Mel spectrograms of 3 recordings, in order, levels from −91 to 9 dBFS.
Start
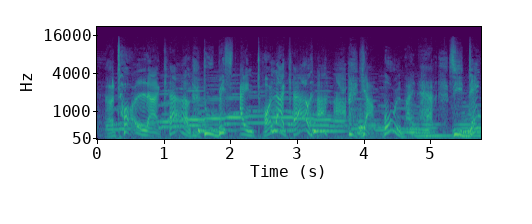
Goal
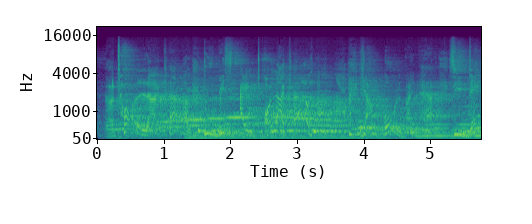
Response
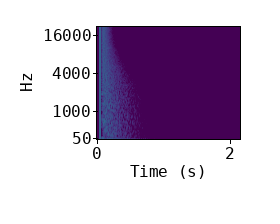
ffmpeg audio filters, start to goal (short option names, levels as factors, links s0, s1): -filter_complex "[0:a]asettb=1/sr,asplit=3[s0][s1][s2];[s0]atrim=end=1.324[s3];[s1]atrim=start=1.32:end=3.99,asetpts=PTS-STARTPTS,afade=t=in:d=0.004:c=qsin,afade=t=out:st=2.666:d=0.004:c=qsin,aeval=exprs='val(0)+0.0158*(sin(2*PI*60*n/s)+sin(2*PI*2*60*n/s)/2+sin(2*PI*3*60*n/s)/3+sin(2*PI*4*60*n/s)/4+sin(2*PI*5*60*n/s)/5)':c=same[s4];[s2]atrim=start=3.986[s5];[s3][s4]acrossfade=d=0.004:c1=hsin:c2=qsin[s6];[s6][s5]acrossfade=d=0.004:c1=qsin:c2=hsin[s7];[1:a]atrim=start_sample=2205,asetrate=28224,aresample=44100[s8];[s7][s8]afir=irnorm=-1:irlink=0,volume=2.11"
